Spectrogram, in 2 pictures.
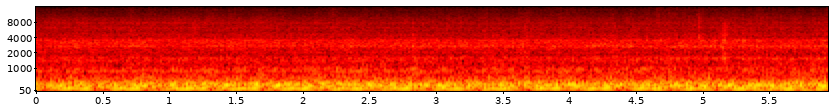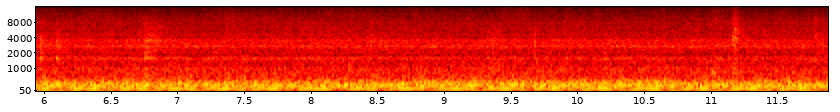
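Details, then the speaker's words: Hammond tool grinder with new eBay Chinese bearings: loud rough drone with a steady throb about twice a second; a new bearing is failing and pushing its grease out both sides. "awfully noisy yeah that doesn't sound good at all"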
